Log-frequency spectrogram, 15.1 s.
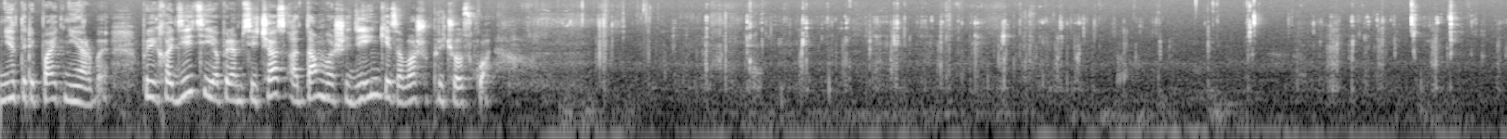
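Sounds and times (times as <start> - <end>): person chewing food: 5.3 - 15.0
wet mouth clicks: 8.9 - 15.0.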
